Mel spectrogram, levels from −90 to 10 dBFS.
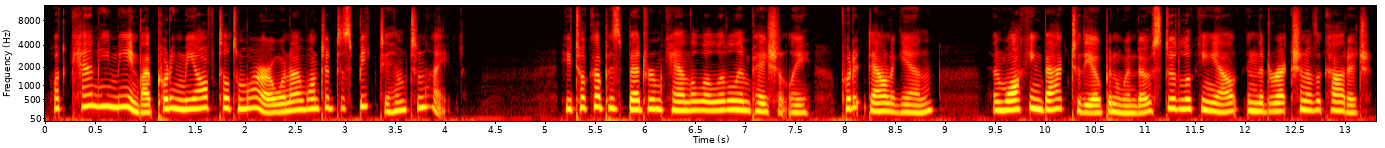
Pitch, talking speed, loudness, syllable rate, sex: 230 Hz, 220 wpm, -19 LUFS, 6.0 syllables/s, female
